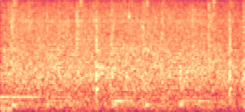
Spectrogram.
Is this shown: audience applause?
no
